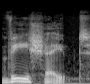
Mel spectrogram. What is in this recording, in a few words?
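"v-shaped", British English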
